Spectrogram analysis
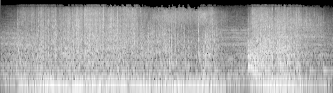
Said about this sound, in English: The Lord of the Rings movies were full of great monster sounds. One of my favorites was the fire-breathing demon called the Balrog. Sound designers created his menacing rumble by dragging a cinder block across a wooden floor.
